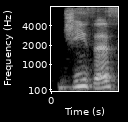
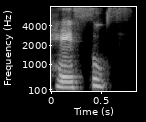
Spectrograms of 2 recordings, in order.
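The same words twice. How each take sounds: First: The word begins with a J sound. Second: The word begins with an H sound. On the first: "the word Jesus" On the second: "in Spanish is Jesus"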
